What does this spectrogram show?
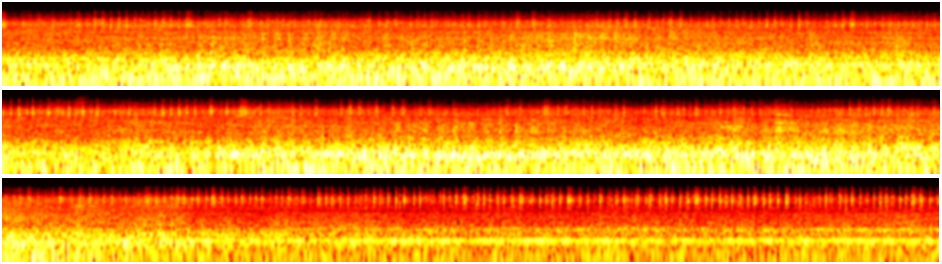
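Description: Union Pacific double-stack intermodal train rolling past at speed: a steady roar of steel wheels on rail with the clatter of the container cars. About fourteen seconds in the last cars go by and the sound eases, leaving the steady hum of the waiting grain train's idling diesel locomotive.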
